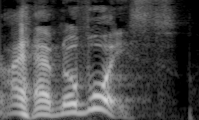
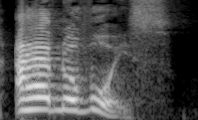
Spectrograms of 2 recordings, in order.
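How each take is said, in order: First: Raspy, strained and worn out; hoarse voice. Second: Raspy, worn-out voice; talking through a hoarse throat. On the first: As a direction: push through a lost voice. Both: Real, not acted. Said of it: "As you can hear".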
